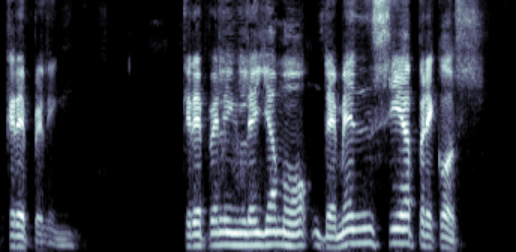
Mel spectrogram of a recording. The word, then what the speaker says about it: Kraepelin: psiquiatras han sido alemanes, Kraepelin con K, que se pronuncia Kraepelin.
